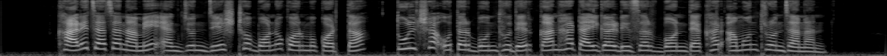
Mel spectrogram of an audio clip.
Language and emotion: Bengali, neutral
